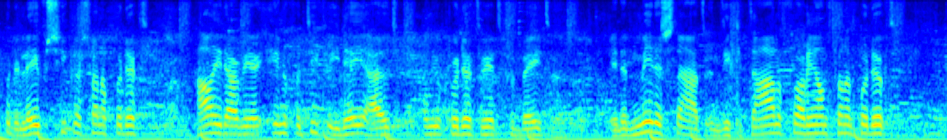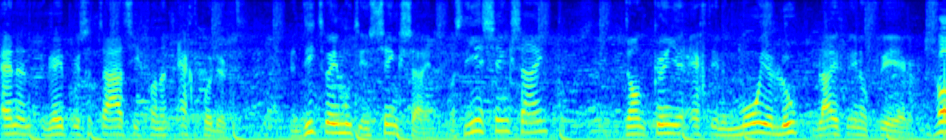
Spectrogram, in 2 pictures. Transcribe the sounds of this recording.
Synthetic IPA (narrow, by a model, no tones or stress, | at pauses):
pədəlejvəsikləsfɑnənprodɵkt | haːlˠjədaːɹʋɪːɹɪnovativəidejənœɥt | ɔmjəprodɵk̚tʋɪːɹtəvəɹbejtərə̰n | ɪnɦətmɪdəstaːtəndiχitaːləvaɾijɑntfɑnənprodɵkt | ɛnənrejprezɛntaːtsivɑnənɛχtprodɵkt | ɛnditʋejmutəənsɪŋksɛ̰jnɑlˠzdiənsɪŋksɛjn | dɑnkɵnjəʔɛχtɪnənmoːjəlup̚blɛjvənɪnovɪːrə̰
